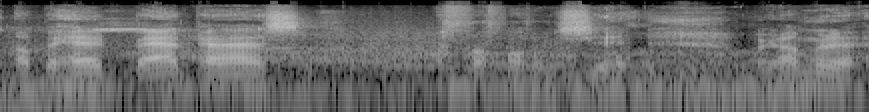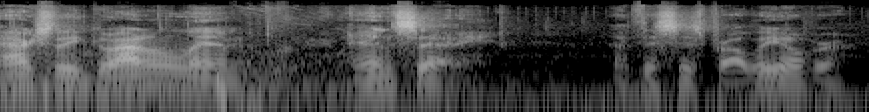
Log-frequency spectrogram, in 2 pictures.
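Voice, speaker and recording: A man's voice: medium pitch, unhurried, a crowd in the background. A man casually commenting on a basketball video game, laughing often and rattling off player stats. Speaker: gaming channel host.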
